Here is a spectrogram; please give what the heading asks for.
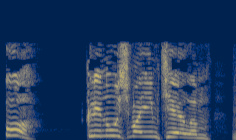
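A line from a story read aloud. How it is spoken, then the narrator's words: Male exclamation. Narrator (Russian): воскликнул Санчо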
